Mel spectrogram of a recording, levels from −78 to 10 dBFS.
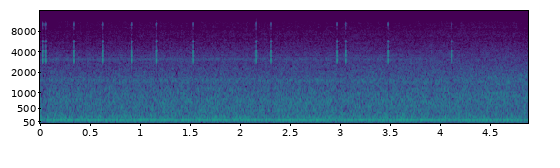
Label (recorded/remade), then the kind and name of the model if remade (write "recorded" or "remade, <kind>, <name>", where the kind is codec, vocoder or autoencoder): remade, vocoder, BigVGAN v2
